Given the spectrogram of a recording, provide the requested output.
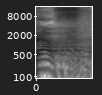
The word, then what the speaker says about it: rough: पढ़ेंगे, इसका सामान्य उच्चारण होता है, जो सही उच्चारण होता है वो होता है रफ।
